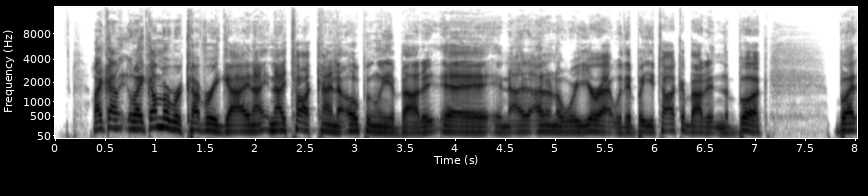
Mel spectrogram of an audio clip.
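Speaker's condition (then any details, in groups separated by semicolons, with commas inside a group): No condition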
